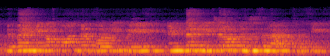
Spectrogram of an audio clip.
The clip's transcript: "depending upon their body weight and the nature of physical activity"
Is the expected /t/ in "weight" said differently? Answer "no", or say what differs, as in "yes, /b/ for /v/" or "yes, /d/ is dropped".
yes, /t/ is dropped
